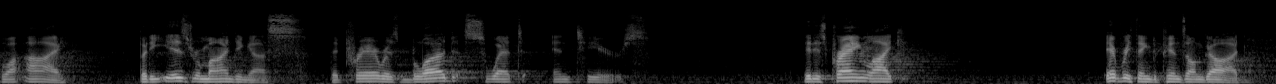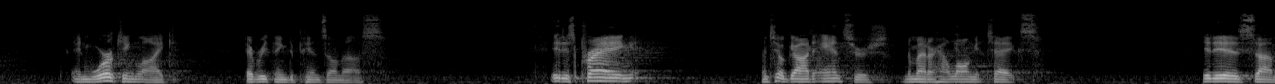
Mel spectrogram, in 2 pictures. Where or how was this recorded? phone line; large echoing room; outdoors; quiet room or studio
large echoing room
